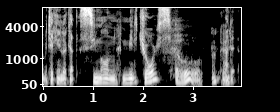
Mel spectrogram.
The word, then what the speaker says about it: Simon: But we're going to be taking a look at Simon Miniatures. Oh, okay. And I believe it is Simon, not Simon, because he is, after all, French.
